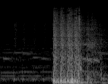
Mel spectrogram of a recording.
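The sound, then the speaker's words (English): Automatic gunfire in a shooter video game erupts as a dense, rapid, loud burst halfway through, after a faint hum, and holds steady to the end. “Okay, automatic gun now. This is what we call bullet hose.”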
